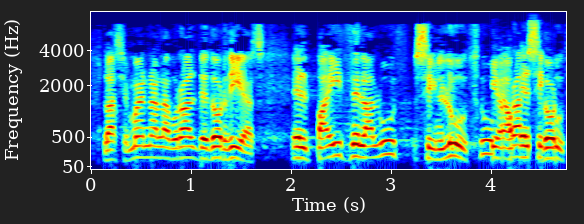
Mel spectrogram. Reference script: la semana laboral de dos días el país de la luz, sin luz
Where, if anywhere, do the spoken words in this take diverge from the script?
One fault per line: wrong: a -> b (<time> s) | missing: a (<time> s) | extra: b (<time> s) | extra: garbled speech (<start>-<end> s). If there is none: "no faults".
extra: garbled speech (3.9-4.7 s)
